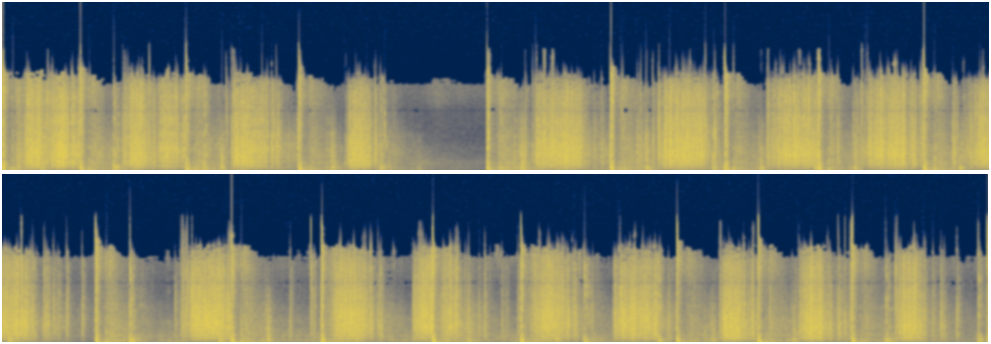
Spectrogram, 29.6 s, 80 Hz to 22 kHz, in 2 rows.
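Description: Klasek Clown (CF253K) consumer firework cake firing shot after shot in quick succession, each launch followed by bursting, glittering stars. It dies away briefly about six seconds in, then starts again abruptly and keeps firing.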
